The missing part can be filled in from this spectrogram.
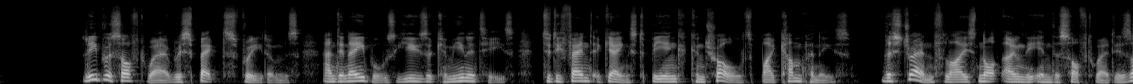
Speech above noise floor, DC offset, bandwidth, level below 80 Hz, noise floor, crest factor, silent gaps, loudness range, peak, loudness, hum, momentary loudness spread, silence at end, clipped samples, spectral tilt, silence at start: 60 dB; under 0.1%; 18.5 kHz; -66 dBFS; -85 dBFS; 20 dB; none; 1 LU; -6 dBFS; -25 LUFS; none; 11 LU; 0 s; under 0.1%; -5.5 dB/octave; 0.85 s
